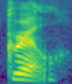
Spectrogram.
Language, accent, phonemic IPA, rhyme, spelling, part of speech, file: English, US, /ɡɹɪl/, -ɪl, grill, noun / verb / adjective, En-us-grill.ogg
